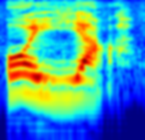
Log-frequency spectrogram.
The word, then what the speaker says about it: olla: amount of water to your plants as needed pronounced Oya okay refill when empty and it has in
